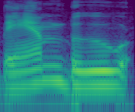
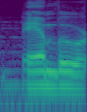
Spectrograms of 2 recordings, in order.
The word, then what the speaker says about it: Bambu: But this brand, it's called Bamboo Earth. It's spelled BAMBU.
